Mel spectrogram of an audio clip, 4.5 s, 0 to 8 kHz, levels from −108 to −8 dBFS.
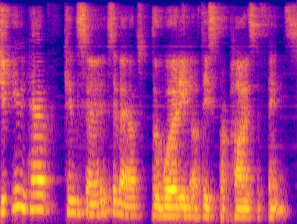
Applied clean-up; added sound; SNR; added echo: neural mask model DeepFilterNet 3.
